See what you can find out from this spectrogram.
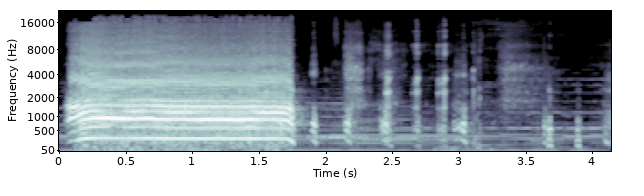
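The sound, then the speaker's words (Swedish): A person gives one loud, sustained shout, lasting under two seconds, to mark an edit point in a recording. The shout cuts off sharply and quieter talk follows. “Jag ska bara ropa lite här så jag vet vad jag ska klippa.”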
